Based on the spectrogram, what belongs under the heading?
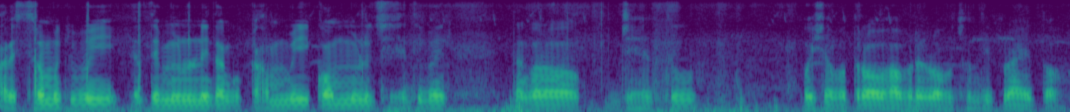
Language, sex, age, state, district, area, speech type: Odia, male, 30-45, Odisha, Malkangiri, urban, spontaneous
